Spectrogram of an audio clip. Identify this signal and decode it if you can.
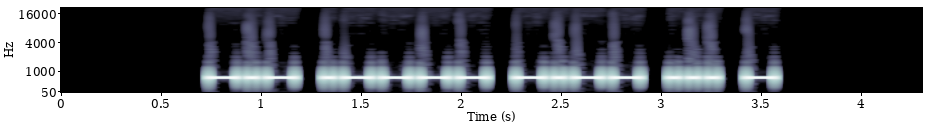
Morse code, heard as a keyed tone, about 31 wpm, 700 Hz. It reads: K1YST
